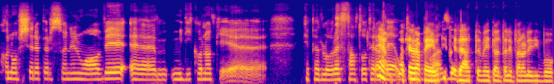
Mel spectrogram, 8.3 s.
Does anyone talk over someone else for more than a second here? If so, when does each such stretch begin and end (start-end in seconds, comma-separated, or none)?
5.6-6.9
